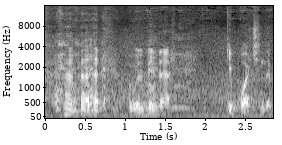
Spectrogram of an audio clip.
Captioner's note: laughing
